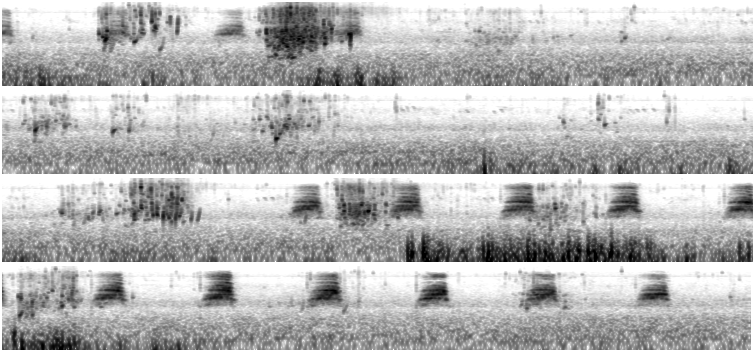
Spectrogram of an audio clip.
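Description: Small waves lapping and washing over a pebble shore, with a duck calling: a few scattered calls early on, then a steady series of short quacks about once a second through the second half.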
